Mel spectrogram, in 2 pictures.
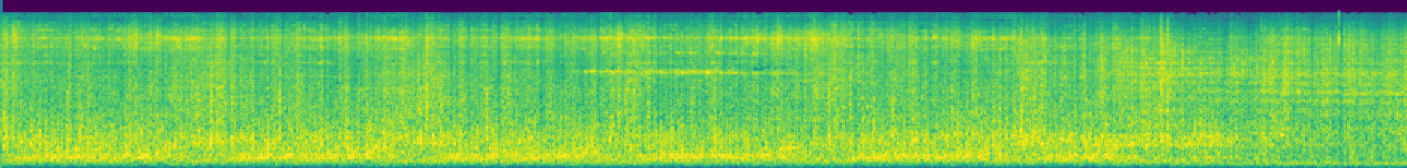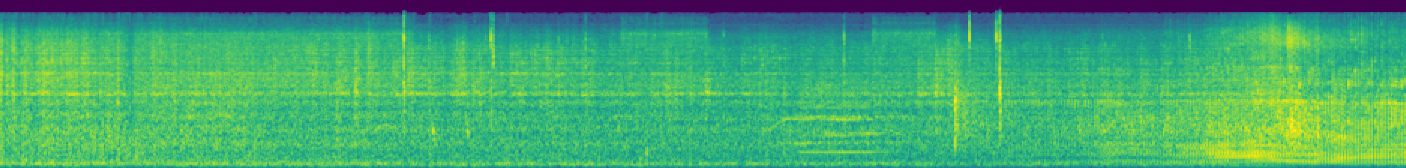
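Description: Passenger train coaches rolling past close by, their wheels on the rails making a loud, steady rumble that fades away over the middle as the train recedes. Near the end the sound builds up again as another train approaches.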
